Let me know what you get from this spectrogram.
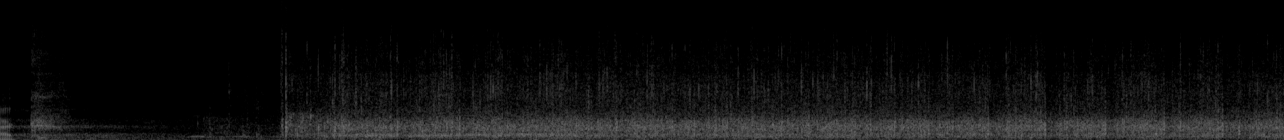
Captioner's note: applause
